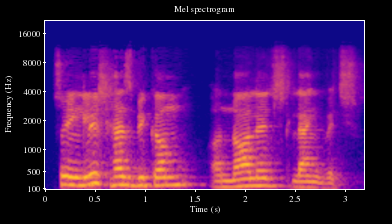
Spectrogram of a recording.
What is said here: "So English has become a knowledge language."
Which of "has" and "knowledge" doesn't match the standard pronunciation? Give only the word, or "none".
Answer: none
